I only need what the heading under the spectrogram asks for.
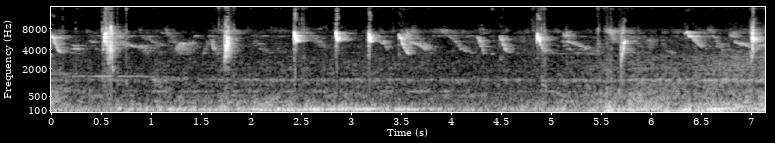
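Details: Little spiderhunter, recorded as a lure to make others of its kind sing: sparse, thin, high sharp chips and short slurred notes spaced irregularly roughly every second, over a soft low hum.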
